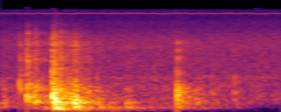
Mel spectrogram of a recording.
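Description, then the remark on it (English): A door is opened, with a short cluster of rattling, clunking noises followed by a sharper click about half a second later, then quiet. “I hope this door isn't locked. Oh, thank goodness.”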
